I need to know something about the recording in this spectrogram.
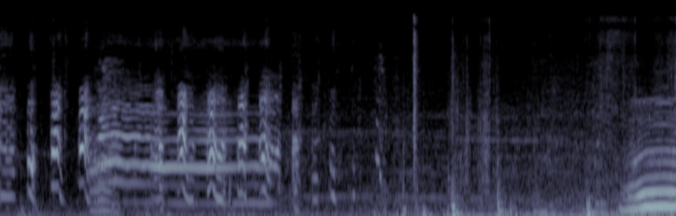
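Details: Pet dog Max waiting with family in a car at the Richmond Olympic Oval parking lot during a grandson's ice hockey practice; a burst of high, wavering whines and short yelps, then a single rising whine, with people talking nearby.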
